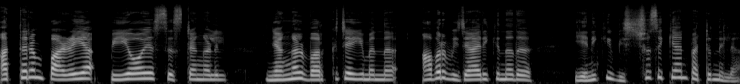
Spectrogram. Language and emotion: Malayalam, disgusted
